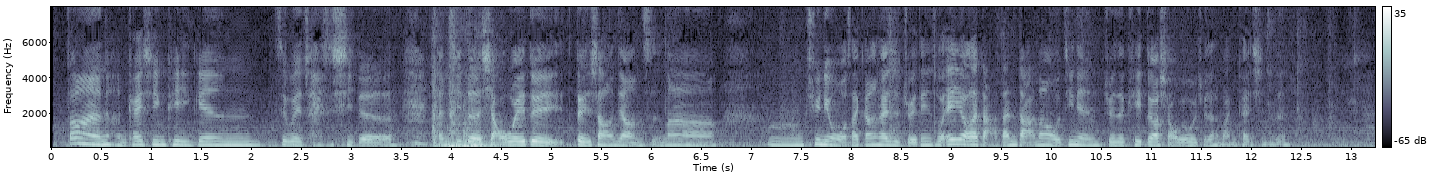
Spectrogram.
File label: mandarin; SBS Chinese; Su-Wei Hsieh：Challenging Serena Williams is good opportunity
